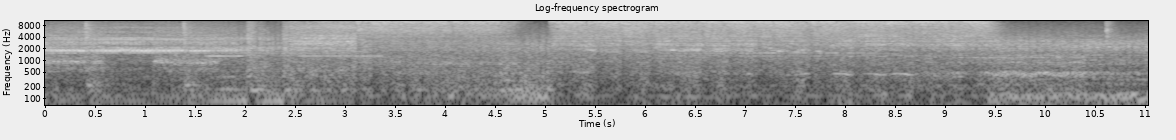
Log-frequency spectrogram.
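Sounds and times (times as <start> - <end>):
harsh distorted noise music: 0.0 - 11.0.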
